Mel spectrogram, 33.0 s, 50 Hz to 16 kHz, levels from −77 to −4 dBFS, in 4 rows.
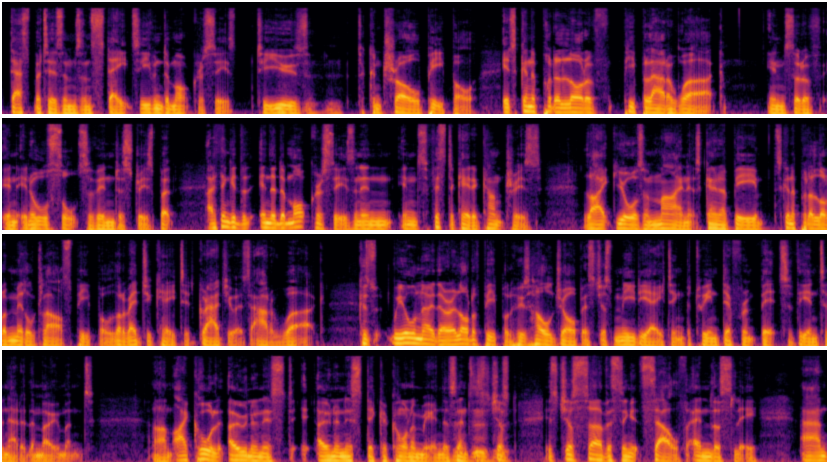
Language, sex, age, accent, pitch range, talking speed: English, male, 40-59, British, 80-95 Hz, 200 wpm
